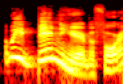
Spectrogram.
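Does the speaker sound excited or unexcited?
unexcited. It is said in a flat, unexcited way.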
